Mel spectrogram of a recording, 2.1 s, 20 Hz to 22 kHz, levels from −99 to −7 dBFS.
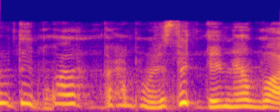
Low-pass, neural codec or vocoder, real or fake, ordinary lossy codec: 9.9 kHz; autoencoder, 22.05 kHz, a latent of 192 numbers a frame, VITS, trained on one speaker; fake; MP3, 96 kbps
